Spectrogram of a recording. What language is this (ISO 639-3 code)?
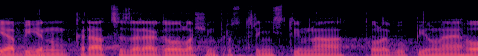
ces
